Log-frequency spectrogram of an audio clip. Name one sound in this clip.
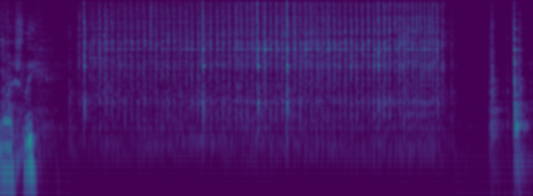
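A ratchet clicks rapidly as a bolt is turned.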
